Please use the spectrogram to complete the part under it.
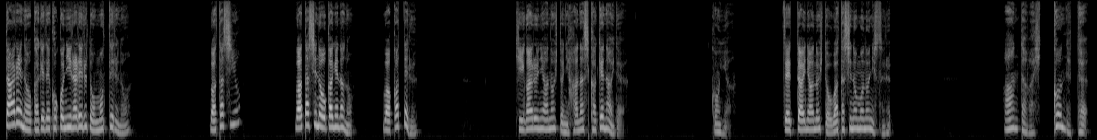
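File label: foreign film dubbing, Japanese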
